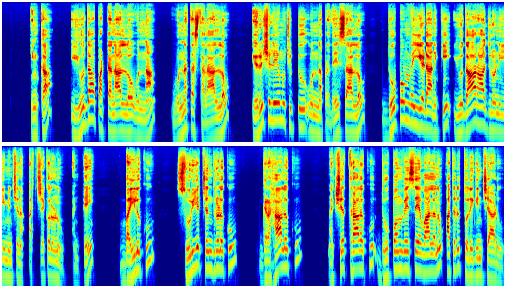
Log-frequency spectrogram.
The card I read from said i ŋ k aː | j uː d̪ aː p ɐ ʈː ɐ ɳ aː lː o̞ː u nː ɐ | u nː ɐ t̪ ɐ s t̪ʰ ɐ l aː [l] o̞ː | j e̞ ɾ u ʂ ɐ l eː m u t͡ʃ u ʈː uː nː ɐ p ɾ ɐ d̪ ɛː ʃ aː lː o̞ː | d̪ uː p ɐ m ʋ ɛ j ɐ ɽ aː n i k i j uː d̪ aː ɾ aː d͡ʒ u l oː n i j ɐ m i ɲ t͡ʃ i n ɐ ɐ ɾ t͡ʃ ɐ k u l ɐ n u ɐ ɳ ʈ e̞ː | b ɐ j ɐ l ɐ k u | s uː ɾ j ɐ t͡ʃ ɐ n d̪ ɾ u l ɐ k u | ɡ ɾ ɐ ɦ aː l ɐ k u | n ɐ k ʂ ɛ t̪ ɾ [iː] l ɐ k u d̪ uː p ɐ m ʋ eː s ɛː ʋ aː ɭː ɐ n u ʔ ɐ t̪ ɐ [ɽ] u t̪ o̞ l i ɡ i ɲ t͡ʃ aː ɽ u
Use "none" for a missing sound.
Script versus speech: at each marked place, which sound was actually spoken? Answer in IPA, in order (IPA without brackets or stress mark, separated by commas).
lː, aː, ɽ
